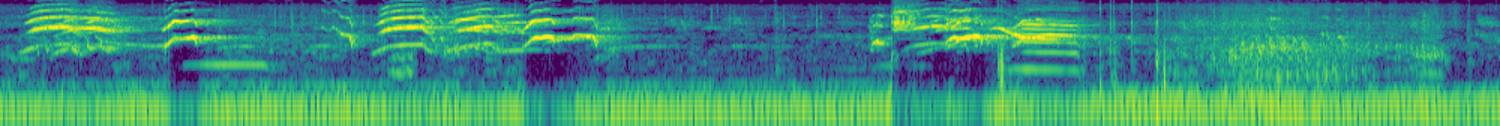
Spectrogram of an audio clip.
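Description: A flock of lories screeching: shrill, harsh calls in three quick clusters of several calls each, with quieter gaps between.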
